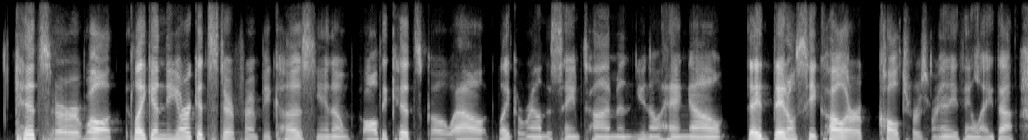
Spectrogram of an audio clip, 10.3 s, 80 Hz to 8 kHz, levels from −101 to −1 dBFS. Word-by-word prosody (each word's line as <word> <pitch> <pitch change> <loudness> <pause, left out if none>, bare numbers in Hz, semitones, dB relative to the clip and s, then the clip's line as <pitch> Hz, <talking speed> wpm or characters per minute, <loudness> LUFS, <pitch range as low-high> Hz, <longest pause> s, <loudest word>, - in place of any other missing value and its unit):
kids 225 -2 +4
are 190 -3 0
well, 190 -2 +4 0.2
like, 205 0 +7
in 210 -1 +3
New 210 - -4
York, 255 +2 +2
it's 220 - +1
different 185 0 -5
because, 175 0 -4
you 175 0 -7
know, 165 -1 -5
all 180 -1 +1
the 190 - -6
kids 180 -1 -1
go 165 0 -8
out, 165 0 0
like, 165 -2 -4
around 160 0 -5
the 170 - -11
same 165 -2 -7
time 160 0 -5
and, 155 +1 -8
you 175 0 -9
know, 165 0 -5
hang 165 0 -4
out. 160 -1 0 0.2
They 180 0 +8
they 185 - +9
don't 195 0 +2
see 190 - 0
color, 180 -3 +4
or 155 - -5
cultures, 175 -2 -3
or - - -13
anything 170 -1 -6
like 155 0 -7
that, 155 +2 -1
175 Hz, 220 wpm, -24 LUFS, 165-185 Hz, 0.2 s, they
